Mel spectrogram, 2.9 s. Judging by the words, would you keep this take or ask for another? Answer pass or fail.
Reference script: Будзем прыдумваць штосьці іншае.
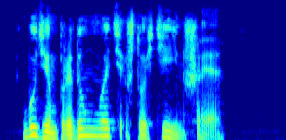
pass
